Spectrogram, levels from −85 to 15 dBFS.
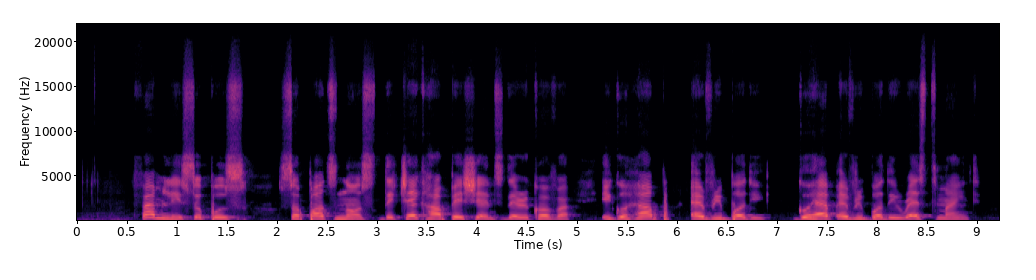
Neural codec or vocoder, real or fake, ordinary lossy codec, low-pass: autoencoder, 48 kHz, 128 numbers a frame, DAC-VAE, trained on Japanese speech; fake; none; none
